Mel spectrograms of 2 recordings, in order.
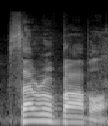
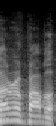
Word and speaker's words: Zerubbabel: Is a name very hard to pronounce. 有一个他名字很难念。 Zerubbabel. 索罗巴伯 Zerubbabel.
